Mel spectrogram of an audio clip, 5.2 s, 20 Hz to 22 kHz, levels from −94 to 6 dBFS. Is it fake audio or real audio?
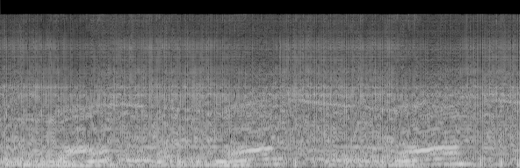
fake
